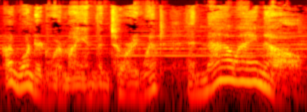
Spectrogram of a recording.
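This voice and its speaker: An actor playing a pompous, accusatory store owner with haughty, sarcastic, ornate phrasing in radio drama style. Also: male voice, fairly low pitch, huge pitch swings, normal speed, soft background music. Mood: indignant, scornful.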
